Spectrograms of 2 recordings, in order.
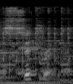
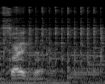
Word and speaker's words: Citron: Also, I think I now know my new pronunciation of my name. It's Citron, not Zytron.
